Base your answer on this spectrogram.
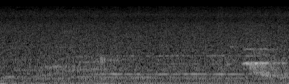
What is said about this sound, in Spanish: Pero ahí los perros empiezan a inquietar.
